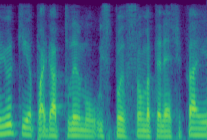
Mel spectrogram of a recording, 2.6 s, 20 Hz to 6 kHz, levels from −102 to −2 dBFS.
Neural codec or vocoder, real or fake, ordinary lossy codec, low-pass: codec, 16 kHz, 1.1 kbps, Voila-Tokenizer; fake; none; 5.4 kHz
